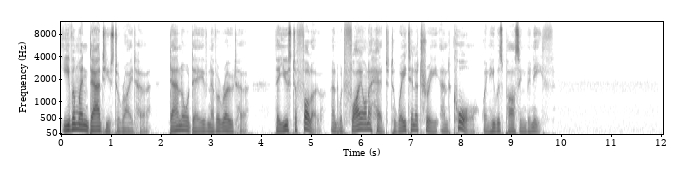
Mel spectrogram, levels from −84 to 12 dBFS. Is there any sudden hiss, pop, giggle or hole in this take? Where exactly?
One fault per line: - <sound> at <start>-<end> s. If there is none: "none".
none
